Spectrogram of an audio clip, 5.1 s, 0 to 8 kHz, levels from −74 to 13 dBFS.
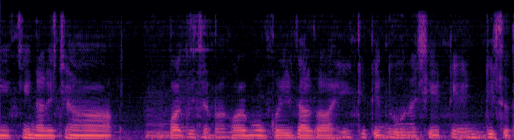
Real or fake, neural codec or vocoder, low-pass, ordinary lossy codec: fake; vocoder, 24 kHz, 100 mel bands, Vocos; 7.2 kHz; none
